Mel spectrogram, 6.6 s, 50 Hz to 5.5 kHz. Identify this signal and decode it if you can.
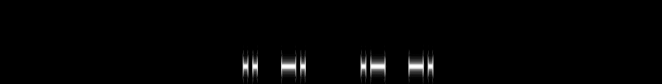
Morse code, heard as a keyed tone, about 25 wpm, spaced as for 20 wpm, 600 Hz. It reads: IN AN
